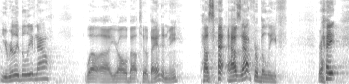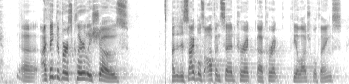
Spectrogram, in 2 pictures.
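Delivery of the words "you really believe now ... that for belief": put-on sarcastic tone, higher and louder. Acting out Jesus answering the disciples, with put-on sarcasm. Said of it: "Can you pick up on the sarcasm?".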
